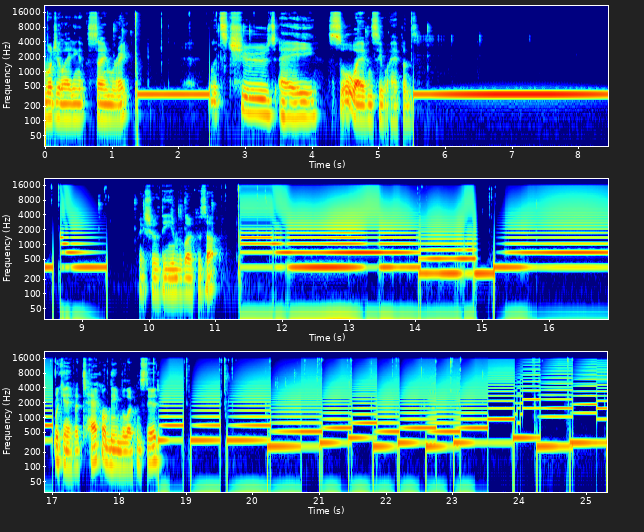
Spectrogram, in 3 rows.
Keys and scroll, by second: 1.3 f, 5.5 f, 8.6 f, 11.3 f, 14.0 a, 18.5 f, 23.9 g.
